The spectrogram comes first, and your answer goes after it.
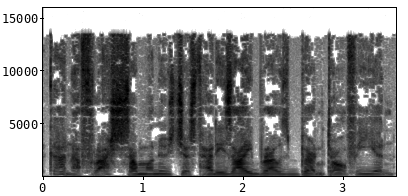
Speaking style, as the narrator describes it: Jamie protested hoarsely

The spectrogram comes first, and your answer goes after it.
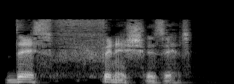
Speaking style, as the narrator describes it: mutter in a hollow tone

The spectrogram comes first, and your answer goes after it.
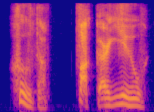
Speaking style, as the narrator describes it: She growled

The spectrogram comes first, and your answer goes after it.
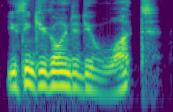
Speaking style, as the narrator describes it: I snarl at Reaper

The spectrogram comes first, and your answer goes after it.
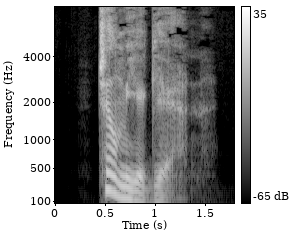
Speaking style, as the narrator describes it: he purred into the phone

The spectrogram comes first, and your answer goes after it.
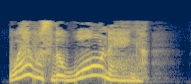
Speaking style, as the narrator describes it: I gasp

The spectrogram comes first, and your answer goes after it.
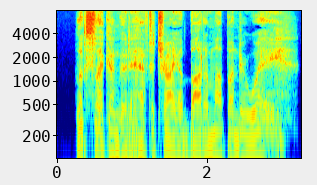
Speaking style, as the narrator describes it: With a sigh, I say

